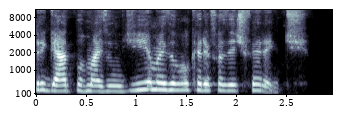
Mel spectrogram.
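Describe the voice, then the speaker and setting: A woman talks at a moderate pace, her voice sounding dry and close with no echo. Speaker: holistic therapist leading Bible devotional. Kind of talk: devotional teaching. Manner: animated.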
